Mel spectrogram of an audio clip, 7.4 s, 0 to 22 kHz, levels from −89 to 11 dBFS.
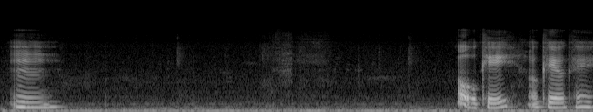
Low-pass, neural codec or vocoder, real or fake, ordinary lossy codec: none; none; real; none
